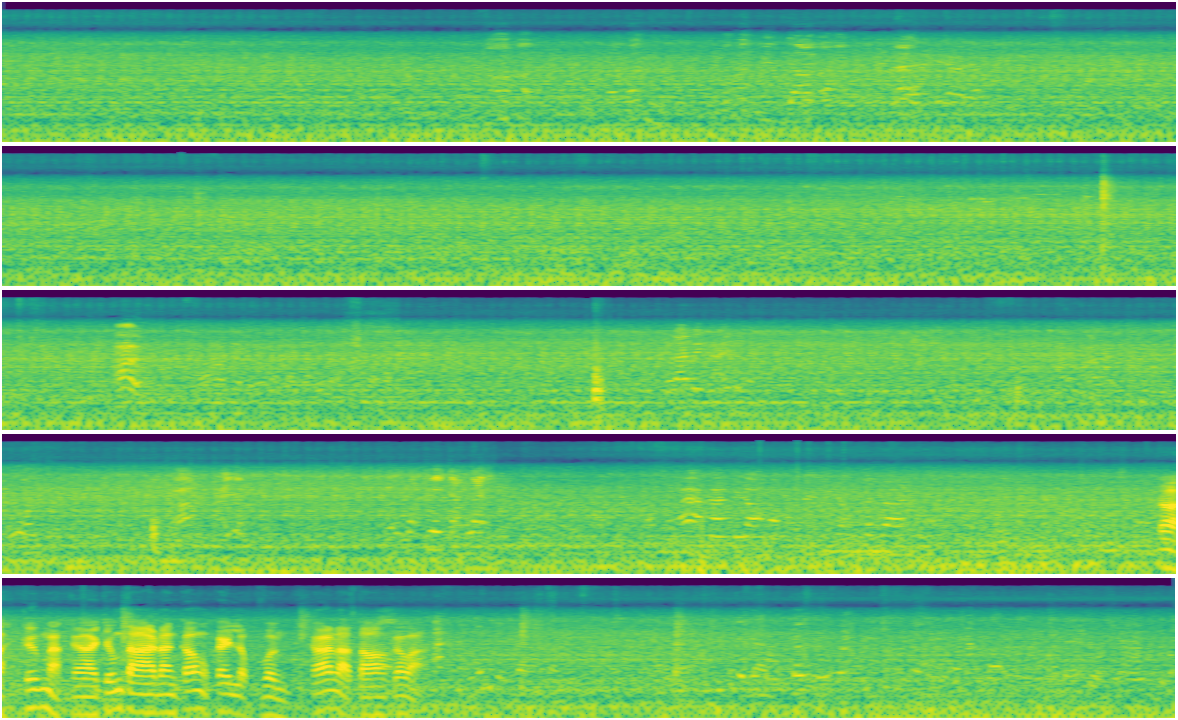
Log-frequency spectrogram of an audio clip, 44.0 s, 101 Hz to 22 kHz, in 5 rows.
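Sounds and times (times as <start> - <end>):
outdoor background noise: 0.0 - 44.0
faint voices: 18.4 - 21.0, 34.9 - 44.0.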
